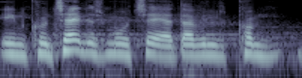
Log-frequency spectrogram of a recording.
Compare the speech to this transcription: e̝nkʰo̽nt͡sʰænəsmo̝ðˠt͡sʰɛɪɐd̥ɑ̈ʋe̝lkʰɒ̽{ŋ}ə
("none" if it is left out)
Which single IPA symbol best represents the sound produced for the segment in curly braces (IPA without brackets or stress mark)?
m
